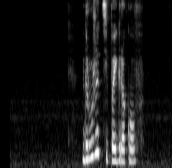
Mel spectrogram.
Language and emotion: Russian, neutral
